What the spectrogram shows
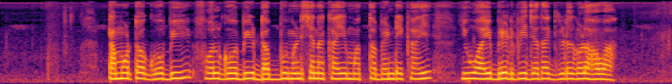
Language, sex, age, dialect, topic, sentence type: Kannada, male, 18-24, Northeastern, agriculture, statement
